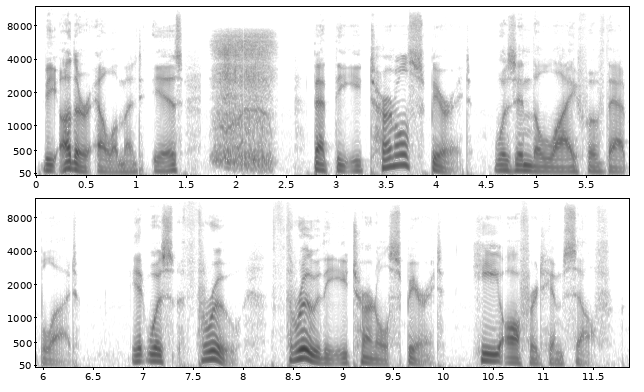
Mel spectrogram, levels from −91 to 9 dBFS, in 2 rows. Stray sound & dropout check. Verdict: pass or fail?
fail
